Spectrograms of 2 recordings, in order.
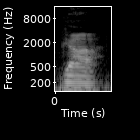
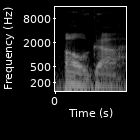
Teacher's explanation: ga is not produced in the same place as alga. It moves back. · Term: co-articulation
